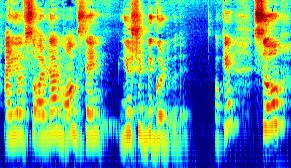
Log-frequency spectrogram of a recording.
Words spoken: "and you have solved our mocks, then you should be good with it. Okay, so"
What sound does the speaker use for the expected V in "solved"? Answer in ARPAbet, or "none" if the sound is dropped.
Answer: V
